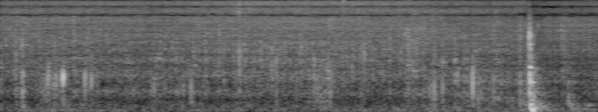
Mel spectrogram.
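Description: Sausages, pudding and very large burgers sizzle outdoors beside an Irish lake, a steady close frying hiss with a few small pops and one sharper crackle near the end.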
